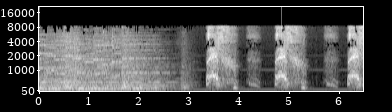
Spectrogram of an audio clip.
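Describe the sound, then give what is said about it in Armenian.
Sneezing amid a segment about allergies: a short run of about five sharp, breathy bursts in irregular rhythm comes after a stretch of steady, broad noise. “Առողջություն։ Ալերգիայով տարապողների համար ծանոթ երևույթ է անընդհատ փռշտոց”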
